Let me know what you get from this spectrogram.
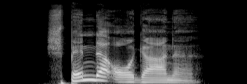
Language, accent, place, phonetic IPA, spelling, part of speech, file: German, Germany, Berlin, [ˈʃpɛndɐʔɔʁˌɡaːnə], Spenderorgane, noun, De-Spenderorgane.ogg
- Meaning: nominative/accusative/genitive plural of Spenderorgan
